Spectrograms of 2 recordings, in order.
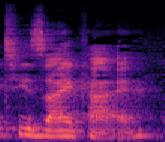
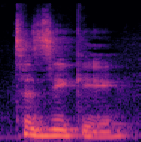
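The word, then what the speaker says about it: tzatziki: it into something positive like I do I mispronounce words because it's funny um like TJ tizekai I know how to say taziki but Tuesday to zaikai is just so fun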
